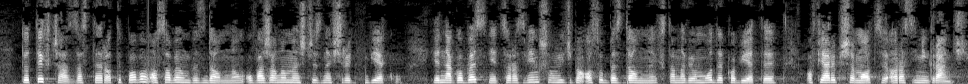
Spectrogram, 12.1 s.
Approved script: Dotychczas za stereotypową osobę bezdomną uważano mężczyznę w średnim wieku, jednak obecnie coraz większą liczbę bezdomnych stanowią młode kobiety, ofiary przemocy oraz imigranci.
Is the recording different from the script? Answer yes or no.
yes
